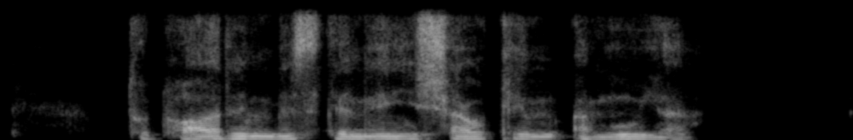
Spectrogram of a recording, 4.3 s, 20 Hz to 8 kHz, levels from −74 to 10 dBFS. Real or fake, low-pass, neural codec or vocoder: fake; 7.2 kHz; codec, 24 kHz, 3 kbps, HILCodec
